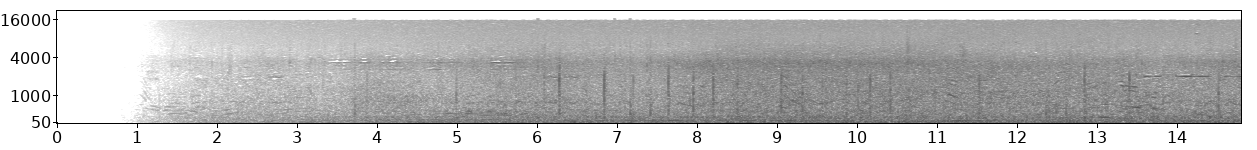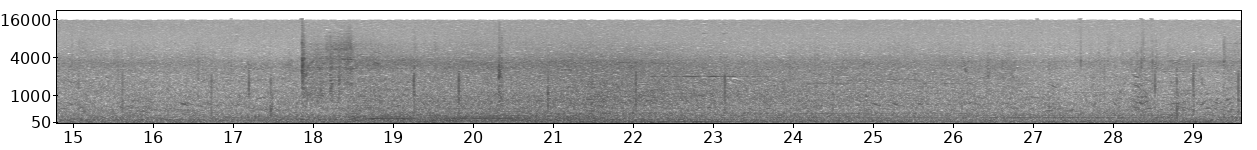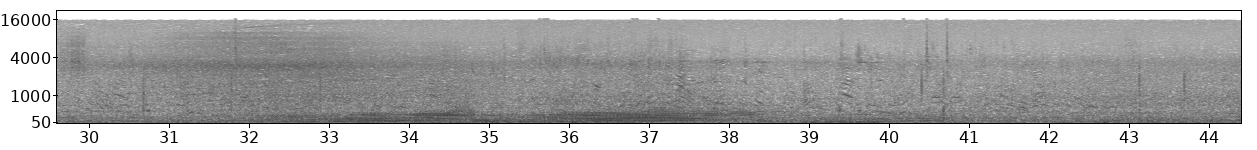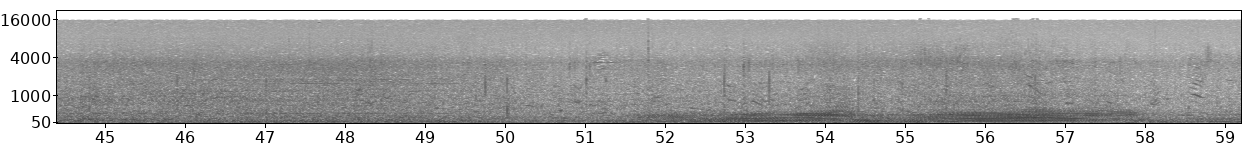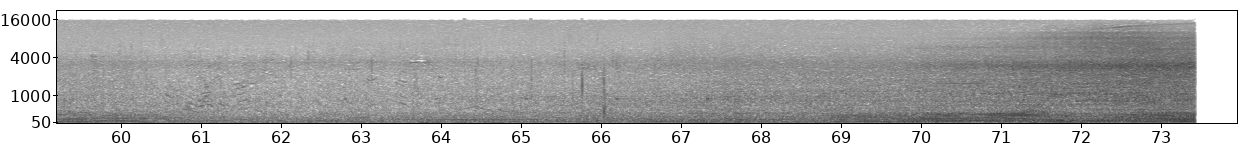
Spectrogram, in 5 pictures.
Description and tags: City Noises
This clip is a recording of bustling city sidewalk. The sounds of people talking were recorded on a bus, on a university campus, and in the city of Syracuse. the sounds of cars and trucks passing by were also recorded in the city of Syracuse. The sounds were then piled on top of each other, duplicated, and enter through different speakers to achieve a busier and more bustling atmosphere.
FND112, f13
